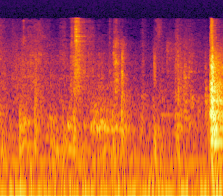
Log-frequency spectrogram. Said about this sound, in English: Let me just close the door.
